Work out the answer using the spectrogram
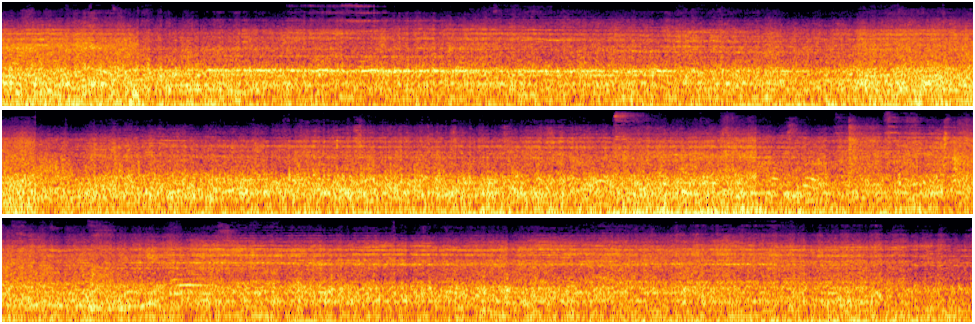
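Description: Double-stack intermodal freight train rolling past: a steady rumble and clatter of steel wheels on the rails, with a thin wheel squeal over it.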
